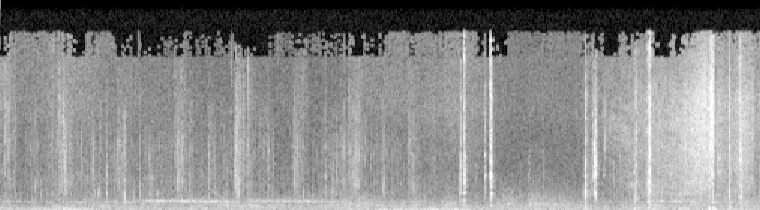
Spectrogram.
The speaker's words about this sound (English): I need to get out of this wind.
